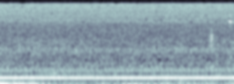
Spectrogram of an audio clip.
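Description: A steady, faint tone at one low pitch with a fainter overtone above it, holding unchanged over low background noise.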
